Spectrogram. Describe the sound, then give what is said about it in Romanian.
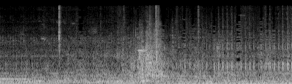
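A vehicle rumbles steadily while driving, and midway a brief, louder creak from the car body rises over the engine and road noise. No one speaks. “Hai, nu se Scărie mașina. Scărie mașina pe tine”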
